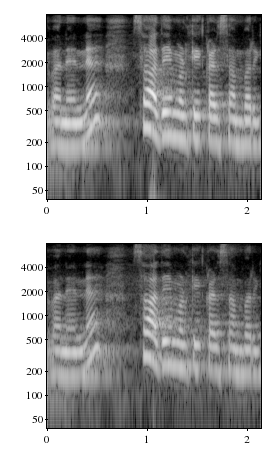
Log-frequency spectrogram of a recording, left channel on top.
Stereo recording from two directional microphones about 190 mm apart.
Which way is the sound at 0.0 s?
15° left (ahead or behind).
